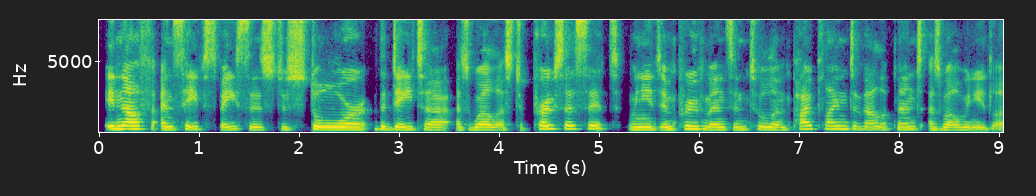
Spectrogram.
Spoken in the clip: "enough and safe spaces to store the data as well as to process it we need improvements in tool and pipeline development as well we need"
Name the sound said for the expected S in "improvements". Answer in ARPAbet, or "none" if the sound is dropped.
S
